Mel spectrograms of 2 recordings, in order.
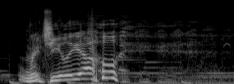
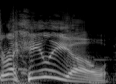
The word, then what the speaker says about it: Rogelio: And then she's like, well, not Rogelio. How do you think it's pronounced? And I was like, Regilio? And she's like, no, it's Rogelio.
